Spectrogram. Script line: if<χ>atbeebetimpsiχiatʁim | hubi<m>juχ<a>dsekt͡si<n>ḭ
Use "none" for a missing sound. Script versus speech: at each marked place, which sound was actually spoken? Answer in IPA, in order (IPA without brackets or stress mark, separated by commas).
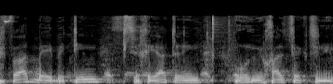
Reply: ʁ, m, a, n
